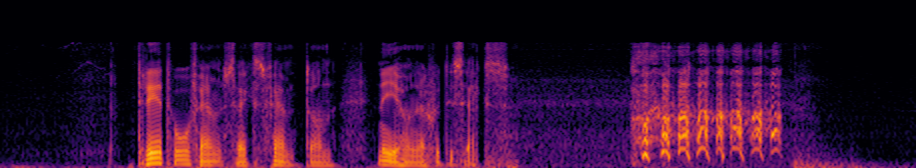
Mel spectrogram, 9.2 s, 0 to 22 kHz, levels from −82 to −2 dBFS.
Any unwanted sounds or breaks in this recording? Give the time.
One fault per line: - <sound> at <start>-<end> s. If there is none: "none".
- laugh at 6.3-7.8 s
